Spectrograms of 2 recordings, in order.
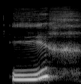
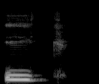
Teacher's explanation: In Zürichdeutsch sagen wir ich, ein raues ch, während wir in Bern sagen ich, ein sanftes g.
